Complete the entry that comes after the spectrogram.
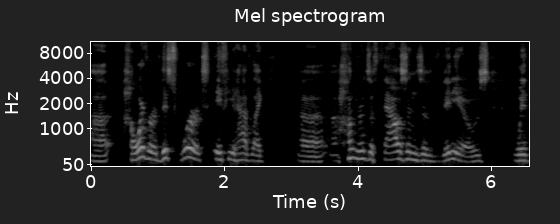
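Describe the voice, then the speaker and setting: Speaking slowly-ish at a fairly slow pace, a man with a Quebec accent has a high pitch, a dark, mellow tone and ordinary pitch variation. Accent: French-Canadian accent in English. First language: French. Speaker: political science researcher. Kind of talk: academic Q&A. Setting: online seminar. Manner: halting, many fillers.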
